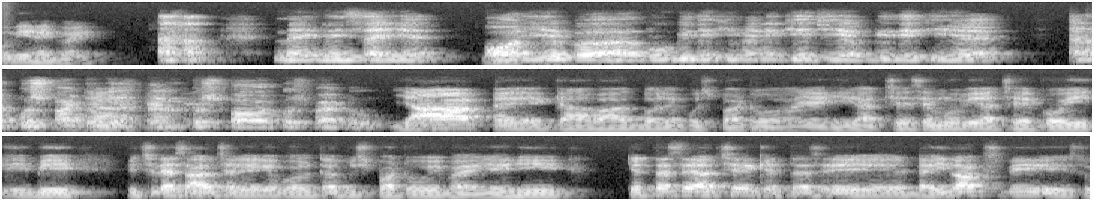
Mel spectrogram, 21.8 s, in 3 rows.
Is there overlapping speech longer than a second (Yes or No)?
No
